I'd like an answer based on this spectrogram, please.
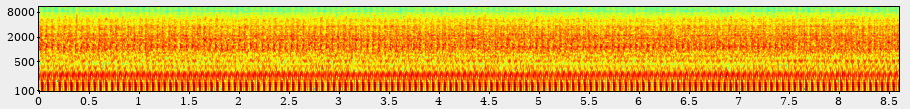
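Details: Marketplace diesel generator of unknown condition, tested after reassembly: deep, even thumping at steady rate, no misses or knocks; engine runs well but generator still makes no electrical power, suspected ground fault.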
